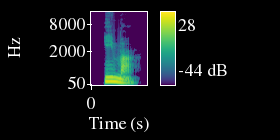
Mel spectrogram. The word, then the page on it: 居間: female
